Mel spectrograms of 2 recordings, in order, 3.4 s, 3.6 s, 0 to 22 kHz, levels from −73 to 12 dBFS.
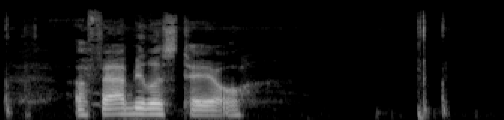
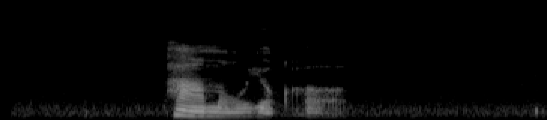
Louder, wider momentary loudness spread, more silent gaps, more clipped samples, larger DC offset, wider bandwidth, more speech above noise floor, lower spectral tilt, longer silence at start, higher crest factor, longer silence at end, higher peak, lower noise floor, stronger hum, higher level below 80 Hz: first, -18 LUFS vs -33 LUFS; about the same, 16 LU vs 17 LU; neither; neither; neither; first, 16.5 kHz vs 10.5 kHz; first, 52 dB vs 32 dB; second, -4.5 dB/octave vs -7 dB/octave; second, 0.05 s vs 1.1 s; second, 20 dB vs 26 dB; second, 0.4 s vs 1.35 s; first, -2 dBFS vs -12 dBFS; first, -69 dBFS vs -63 dBFS; neither; first, -56 dBFS vs -82 dBFS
